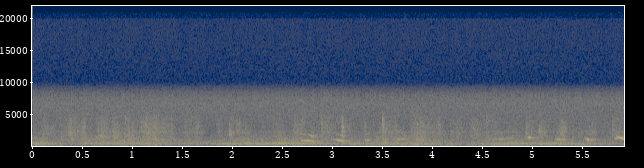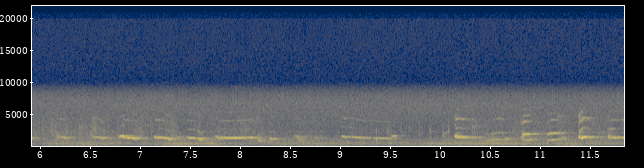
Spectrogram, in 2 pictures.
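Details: Border Collie puppies from Clair's litter at Mafalda's kennel, 36 days old, playing; scattered thin whimpers and squeaks grow denser toward the end over a steady low background hum.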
